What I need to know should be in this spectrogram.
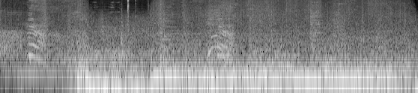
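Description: A spell bursts with a deep, rumbling roar.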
